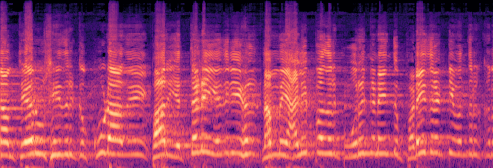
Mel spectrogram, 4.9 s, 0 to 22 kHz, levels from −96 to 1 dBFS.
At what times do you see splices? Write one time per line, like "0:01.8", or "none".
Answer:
0:01.4
0:02.6
0:03.4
